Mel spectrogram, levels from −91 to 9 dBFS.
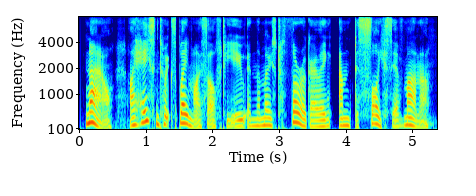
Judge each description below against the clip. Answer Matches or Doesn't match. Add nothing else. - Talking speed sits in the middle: Matches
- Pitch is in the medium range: Matches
